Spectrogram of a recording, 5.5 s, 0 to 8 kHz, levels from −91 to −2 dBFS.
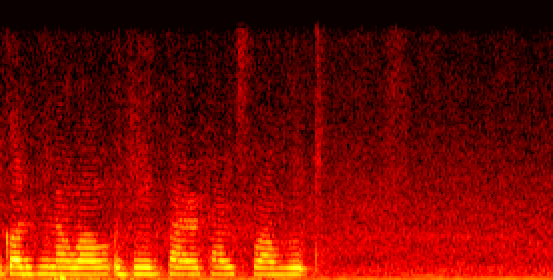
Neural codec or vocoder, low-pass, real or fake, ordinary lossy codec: codec, 44.1 kHz, 7.8 kbps, Pupu-Codec; 7.2 kHz; fake; none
